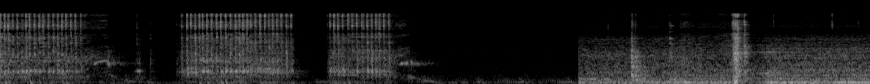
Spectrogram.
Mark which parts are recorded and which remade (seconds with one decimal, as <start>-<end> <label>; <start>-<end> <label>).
0.0-0.9 recorded; 0.9-2.0 remade; 2.0-2.5 recorded; 2.5-4.9 remade; 4.9-8.7 recorded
